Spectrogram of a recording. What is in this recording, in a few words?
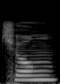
"ciong1", Taiwanese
